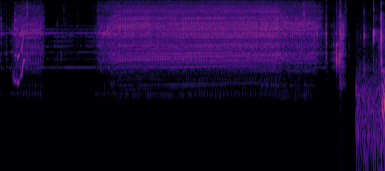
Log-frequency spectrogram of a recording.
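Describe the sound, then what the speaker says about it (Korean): A steady high-pitched mechanical whir runs continuously for a few seconds, then cuts off with a brief clatter at the end, like a small sewing machine motor stitching. "재봉틀을 하겠습니다."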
